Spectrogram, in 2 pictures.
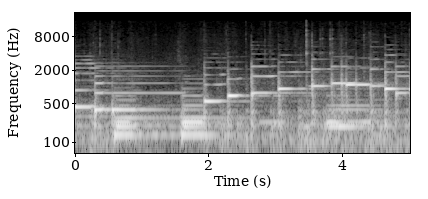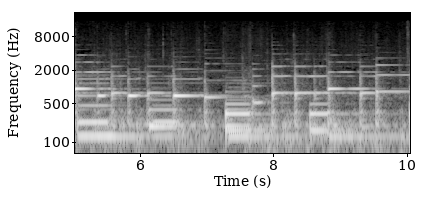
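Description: Background piano music: single notes and chords struck in an unhurried melody.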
